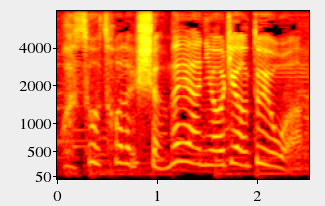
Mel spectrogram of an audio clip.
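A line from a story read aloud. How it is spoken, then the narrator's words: Tearful, crying voice. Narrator (Chinese): 忍不住眼泪决堤了，带着哭腔问他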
